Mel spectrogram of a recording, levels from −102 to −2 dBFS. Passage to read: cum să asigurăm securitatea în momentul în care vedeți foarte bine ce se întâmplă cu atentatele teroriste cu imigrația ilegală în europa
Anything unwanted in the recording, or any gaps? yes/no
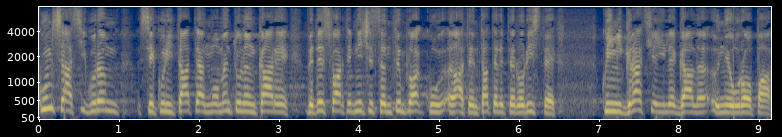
no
